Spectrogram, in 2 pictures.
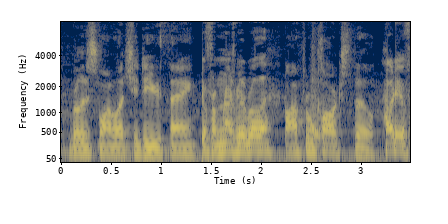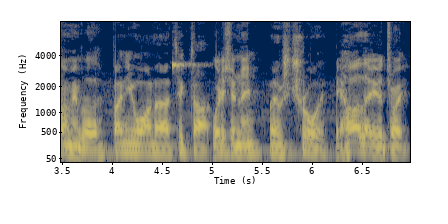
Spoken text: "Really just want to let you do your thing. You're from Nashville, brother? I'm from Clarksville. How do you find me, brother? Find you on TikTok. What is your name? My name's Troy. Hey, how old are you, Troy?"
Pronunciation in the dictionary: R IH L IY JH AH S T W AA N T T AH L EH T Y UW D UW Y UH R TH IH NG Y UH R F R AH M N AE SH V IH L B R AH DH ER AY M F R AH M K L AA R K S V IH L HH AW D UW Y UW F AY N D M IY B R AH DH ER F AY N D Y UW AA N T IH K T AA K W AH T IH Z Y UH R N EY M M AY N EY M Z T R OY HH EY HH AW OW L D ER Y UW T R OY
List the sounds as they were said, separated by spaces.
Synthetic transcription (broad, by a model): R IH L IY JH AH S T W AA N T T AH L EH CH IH D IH Y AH R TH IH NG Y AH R F R AH M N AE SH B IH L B R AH DH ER AY M F R AH M K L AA R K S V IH L HH AW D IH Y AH F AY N M IY B R AH DH ER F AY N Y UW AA N T IH K T AA K W AH T IH Z Y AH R N EY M M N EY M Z T R OY HH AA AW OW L ER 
